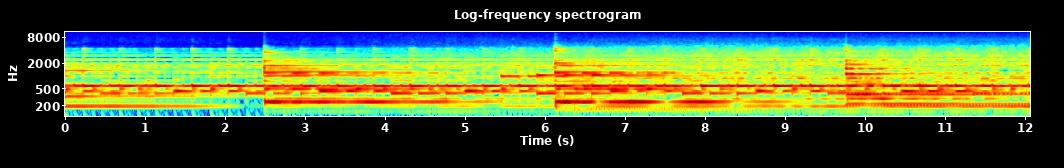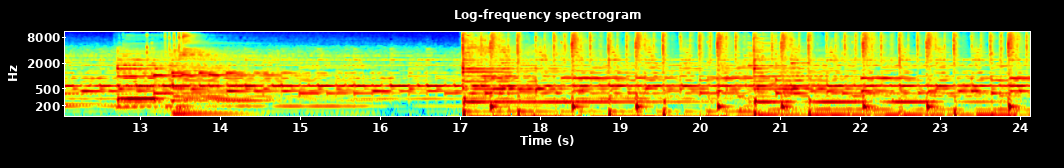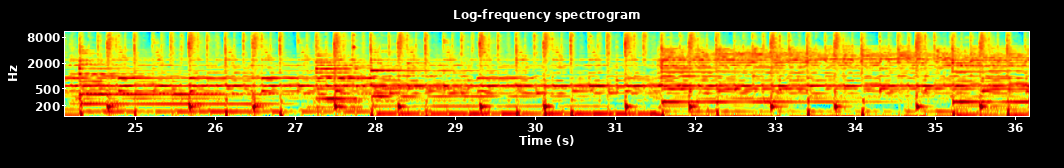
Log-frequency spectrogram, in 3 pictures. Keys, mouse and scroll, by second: 1.6 middle click, 3.3 s, 3.6 middle click, 4.2 scroll down 1, 4.9 click, 7.9 e, 9.0 middle click, 9.0 scroll up 1, 10.4 scroll up 1, 10.4 l, 10.8 middle click, 11.5 shift+middle click, 11.5 scroll down 2, 17.6 click, 17.6 scroll down 2, 19.4 middle click, 21.3 shift+d, 25.7 middle click, 25.8 s, 33.0 middle click, 33.3-33.8 scroll down 2, 33.7 shift+middle click, 34.0 scroll up 4, 34.5 shift+middle click, 35.0 middle click, 35.7 shift+middle click.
